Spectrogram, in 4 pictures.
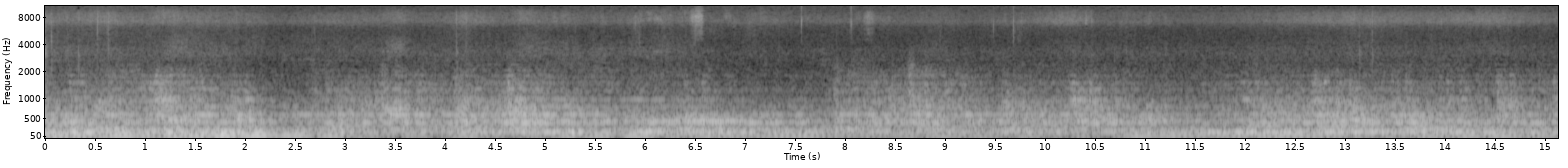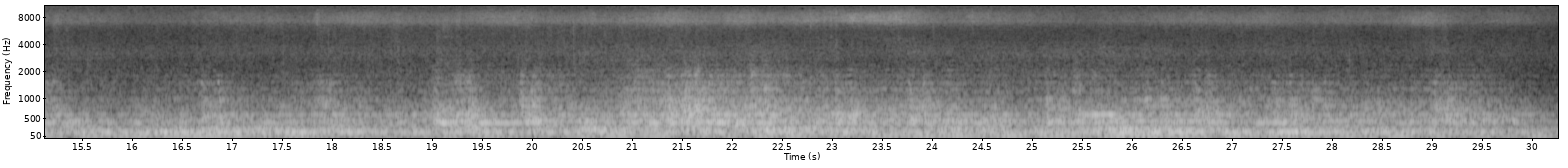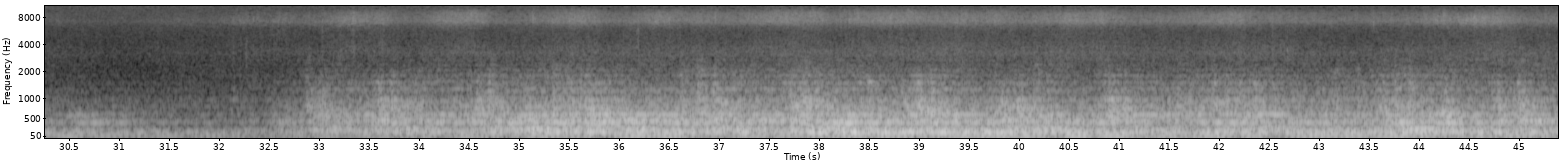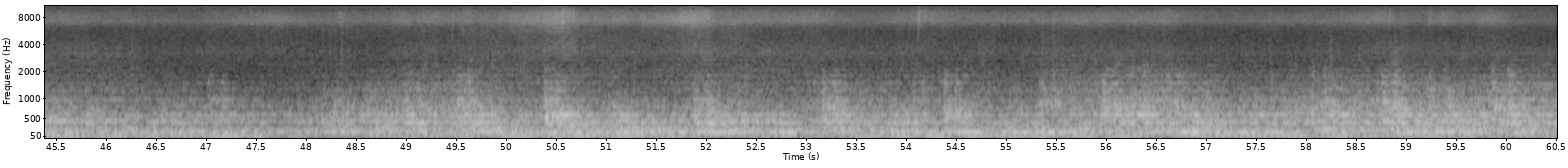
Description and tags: GGB A0207 suspender SE01SW
Contact mic recording of the Golden Gate Bridge in San Francisco, CA, USA at the southeast approach, suspender #1. Recorded October 18, 2009 using a Sony PCM-D50 recorder with Schertler DYN-E-SET wired mic.
contact-mic, Golden-Gate-Bridge, DYN-E-SET, contact-microphone, Schertler, steel, wikiGong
